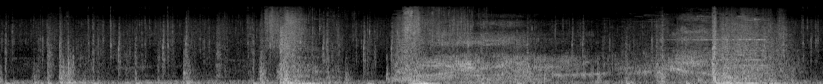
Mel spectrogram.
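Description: A blade slashes and strikes flesh with heavy thuds.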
